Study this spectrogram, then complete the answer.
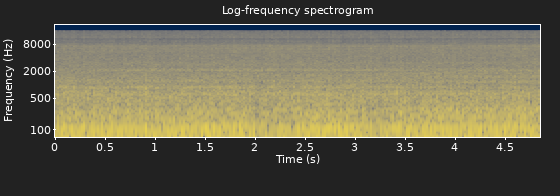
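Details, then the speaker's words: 1972 Lincoln Continental Mark IV V8 at idle after adding a quart of fluid to the power steering reservoir: steady smooth rumble with the earlier pump whine gone; sounds normal. "I put a quart of oil and that Reservoir as well and you don't hear the wine anymore because I feel the power steering"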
